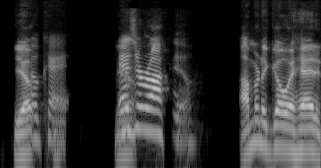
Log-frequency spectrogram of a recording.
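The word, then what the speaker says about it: Ezeiruaku: And Donavan, his last name is Ezearuku. Ezearuku. E. It's not E cuz Jason was pronouncing that E.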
